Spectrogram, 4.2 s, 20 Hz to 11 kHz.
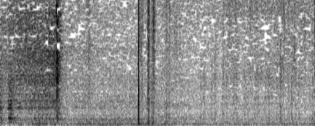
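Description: Toyota Kijang Innova's 2.0-litre 1TR-FE four-cylinder petrol engine just after starting, settling within the first second into a steady idle, heard from inside the cabin. Two light clicks about two seconds in.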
